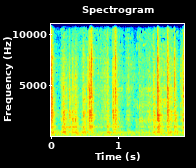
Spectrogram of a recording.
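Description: Screwdriver backing out a screw that holds the heater assembly in the sheet-metal housing of a NuTone 765H110L bathroom heater fan: a run of small, irregular metallic clicks, several a second.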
